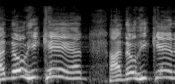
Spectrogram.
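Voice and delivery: excited hope. Acted. Woman's hope, voice jumps up.

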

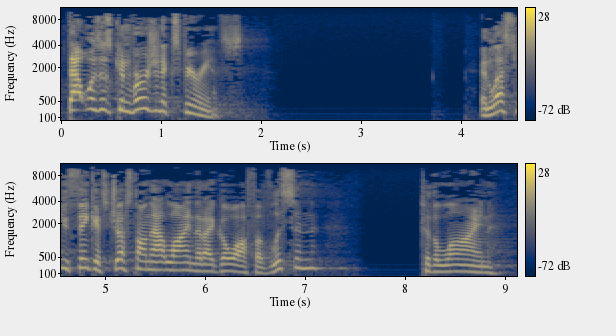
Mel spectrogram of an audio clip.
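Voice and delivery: loud, high preacher's build; preaching at full force. Acted. Preacher pressing the congregation, loud and high. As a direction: drive it home from the pulpit.

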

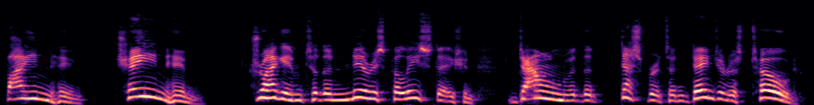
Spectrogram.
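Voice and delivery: loud, high, outraged orders; horrified outcry. A narrator's reading. Gentlemen raging at the car thief, crying out in horror. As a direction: cry out each command like a mob. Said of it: "they cried".

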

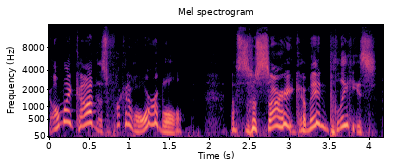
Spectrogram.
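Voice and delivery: high, loud, appalled sympathy; hammed-up horror. Saint Peter hearing the window washer's death, comically horrified.

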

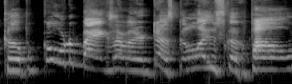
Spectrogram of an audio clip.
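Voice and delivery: a wild Bama fan on call-in radio; Alabama football caller. Pretend. Caller Hank ranting to Paul about quarterbacks, Southern twang. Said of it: "That's a good character".

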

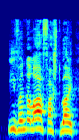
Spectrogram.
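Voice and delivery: acted pleading shout to a friend; urging friend. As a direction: playact egging a pal on. Acts friend urging Ivo.

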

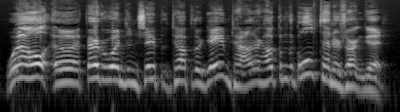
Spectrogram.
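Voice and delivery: imagined challenger. Acted. Goalie voicing a doubter's question, mock challenge. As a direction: lightly act out someone objecting. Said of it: "when anyone's about to say".

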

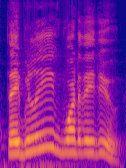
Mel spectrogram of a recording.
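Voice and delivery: usual speaking voice

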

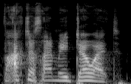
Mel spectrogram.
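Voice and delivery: a touch of impatient snap; impatient, let me do it; mild exasperated quote; mock frustration. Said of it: "So I'm like".

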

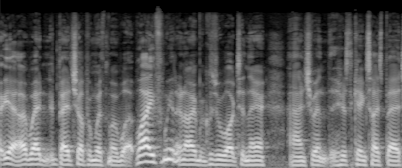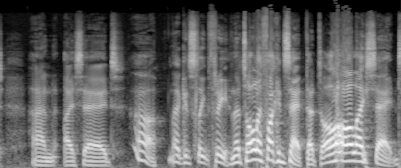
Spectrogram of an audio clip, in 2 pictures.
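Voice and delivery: real Irish punchline delivery; Irish accent. Retold or imitated. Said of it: "That's a lot better than".

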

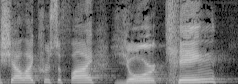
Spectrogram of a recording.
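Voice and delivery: slow, drawn-out sarcastic question with king rising. Acted. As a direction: drag out crucify, lift king mockingly. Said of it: "very sarcastically".

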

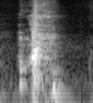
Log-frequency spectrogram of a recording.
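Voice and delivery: a real cough. Real, not acted. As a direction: clear the throat with a cough. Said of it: "he's gonna start blowing his nose".

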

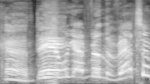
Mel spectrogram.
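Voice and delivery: high, loud incredulous outburst; mock-panicked high yelp; alarmed disbelief. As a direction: blurt it out in rising disbelief. Acts out alarm at bathtub order.

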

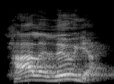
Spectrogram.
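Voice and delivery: ordinary delivery

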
